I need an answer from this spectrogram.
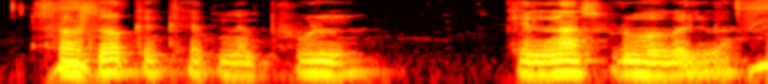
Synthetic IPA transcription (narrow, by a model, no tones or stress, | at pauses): səɾsokkekʰeːt̪mepʰuːl | kʰelnasuɾuɦoɡḛluwa̰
